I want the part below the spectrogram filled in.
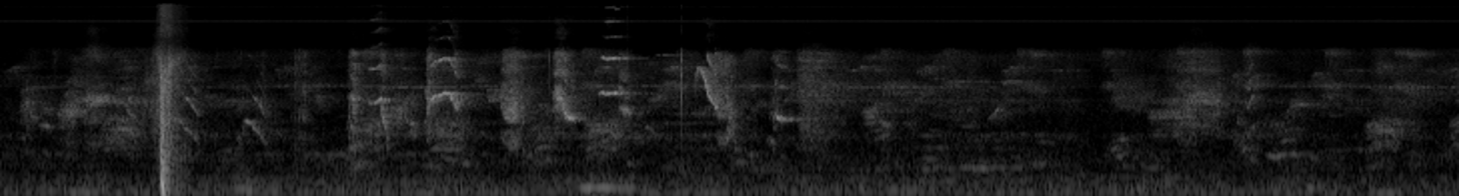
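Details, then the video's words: Bird alone in a tree utters scattered high chirps and squawks, clustered in the first half, after a loud sharp knock; faint sounds continue later under low background noise. "The bird sitting alone on the tree is making a sound"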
